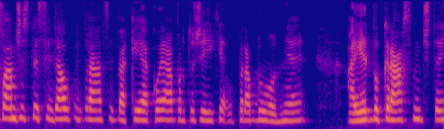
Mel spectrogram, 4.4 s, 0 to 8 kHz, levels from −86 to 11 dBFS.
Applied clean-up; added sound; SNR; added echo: neural mask model DeepFilterNet 3.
